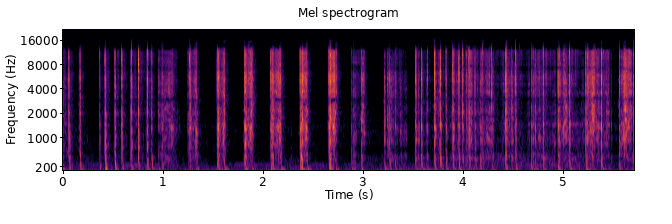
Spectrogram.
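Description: Long nails tap and scratch across the surface of a thin gold glitter cardstock letter "O" held close up. The sound is a quick, irregular run of sharp, dry clicks with bright crackling scrapes between them.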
